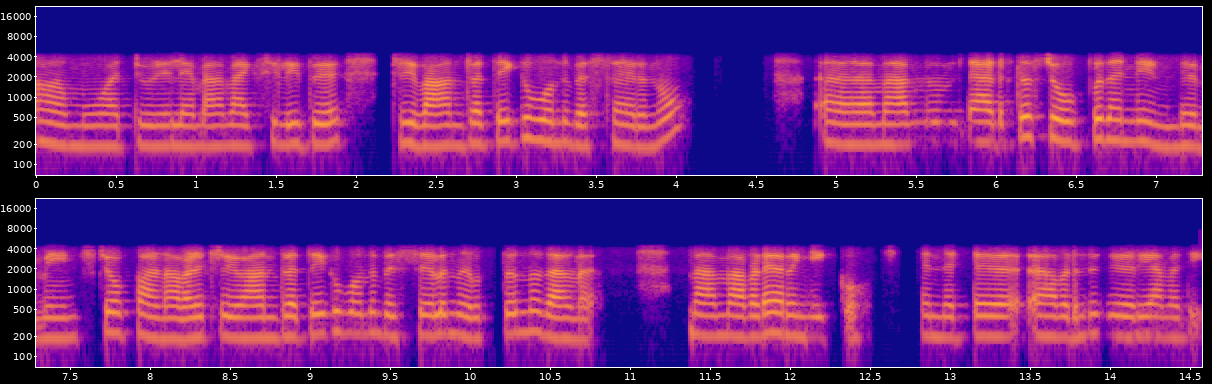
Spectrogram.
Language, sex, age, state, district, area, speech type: Malayalam, female, 18-30, Kerala, Wayanad, rural, conversation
